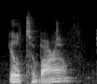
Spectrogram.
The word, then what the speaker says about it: Il Tabarro: Il Tabarro.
